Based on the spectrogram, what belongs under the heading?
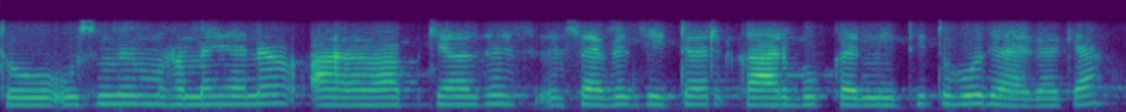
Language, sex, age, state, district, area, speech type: Hindi, other, 45-60, Madhya Pradesh, Bhopal, urban, conversation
